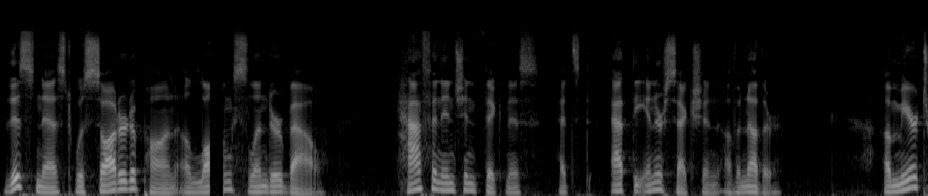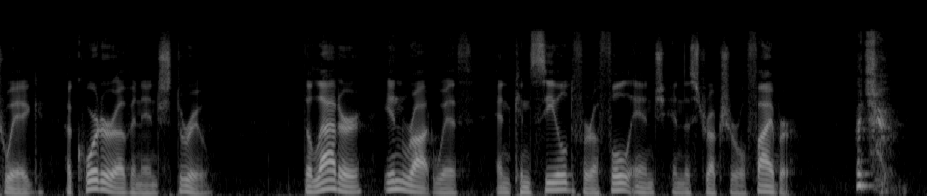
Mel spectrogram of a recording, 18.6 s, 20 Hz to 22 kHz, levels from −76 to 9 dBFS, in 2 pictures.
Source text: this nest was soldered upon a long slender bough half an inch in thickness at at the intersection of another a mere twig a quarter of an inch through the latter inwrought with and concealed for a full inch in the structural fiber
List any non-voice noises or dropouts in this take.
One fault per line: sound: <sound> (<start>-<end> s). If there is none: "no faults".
sound: dropout (2.1-2.2 s)
sound: sneeze (17.8-18.4 s)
